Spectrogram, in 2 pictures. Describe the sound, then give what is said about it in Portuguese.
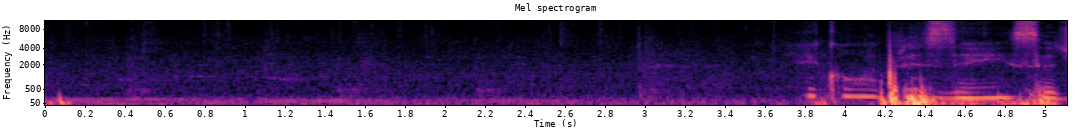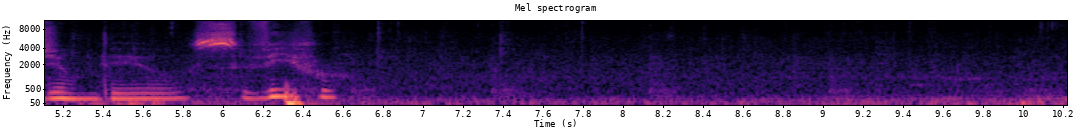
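Steady, soft rain hisses throughout, an even wash of falling drops, while a voice speaks briefly near the middle over it. “E eu vou finalizando o nosso encontro com a chuva.”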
